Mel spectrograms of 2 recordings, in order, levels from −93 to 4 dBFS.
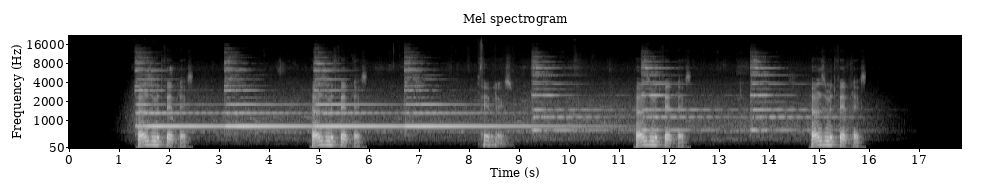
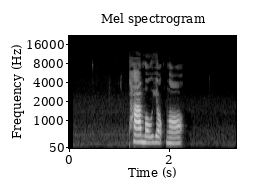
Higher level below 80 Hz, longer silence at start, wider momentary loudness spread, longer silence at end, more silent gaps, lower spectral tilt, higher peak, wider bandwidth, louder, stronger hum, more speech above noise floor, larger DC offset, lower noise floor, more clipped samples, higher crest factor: first, -64 dBFS vs -82 dBFS; about the same, 1.3 s vs 1.2 s; first, 18 LU vs 13 LU; first, 1.95 s vs 1.1 s; neither; about the same, -4.5 dB/octave vs -5 dB/octave; second, -8 dBFS vs -2 dBFS; first, 14.5 kHz vs 10.5 kHz; second, -26 LUFS vs -21 LUFS; neither; first, 64 dB vs 48 dB; neither; first, -88 dBFS vs -68 dBFS; neither; about the same, 18 dB vs 22 dB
